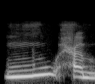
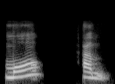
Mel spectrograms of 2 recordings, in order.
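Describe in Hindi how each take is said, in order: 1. पहले अक्षर में 'u' स्वर है। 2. पहले अक्षर में 'o' स्वर है। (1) "मु और मो" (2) "मु और मो"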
